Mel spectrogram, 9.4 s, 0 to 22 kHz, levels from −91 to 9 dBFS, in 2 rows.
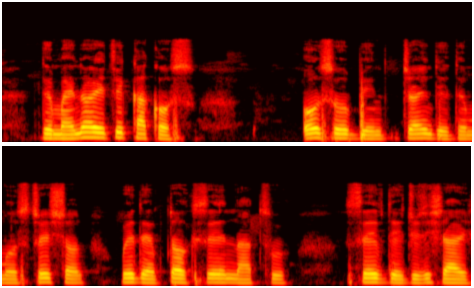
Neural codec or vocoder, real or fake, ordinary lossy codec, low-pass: none; real; none; 7.2 kHz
